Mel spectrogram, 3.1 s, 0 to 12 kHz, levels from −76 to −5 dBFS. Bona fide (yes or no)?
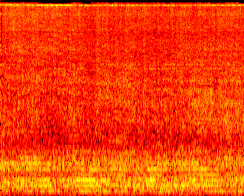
yes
